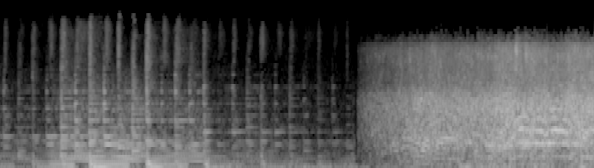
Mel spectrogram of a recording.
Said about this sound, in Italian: Quelli che sentite quelli che sentite sono gli applausi dei lavoratori degli operai della Fincantieri di Genova. Con questi applausi ieri hanno accolto il Presidente della Repubblica, Giorgio Napolitano.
